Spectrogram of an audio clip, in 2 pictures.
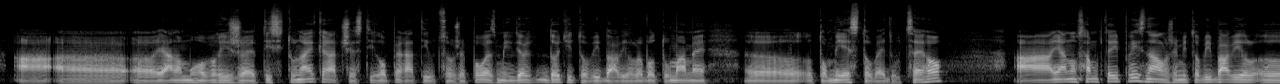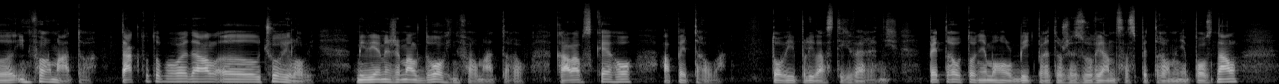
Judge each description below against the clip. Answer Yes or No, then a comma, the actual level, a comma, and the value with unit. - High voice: No, very low, 95 Hz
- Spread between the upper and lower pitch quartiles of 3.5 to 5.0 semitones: Yes, average, 4.6 semitones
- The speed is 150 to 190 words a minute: Yes, average, 160 wpm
